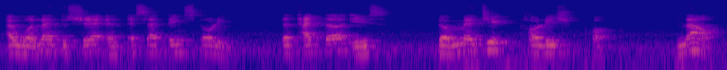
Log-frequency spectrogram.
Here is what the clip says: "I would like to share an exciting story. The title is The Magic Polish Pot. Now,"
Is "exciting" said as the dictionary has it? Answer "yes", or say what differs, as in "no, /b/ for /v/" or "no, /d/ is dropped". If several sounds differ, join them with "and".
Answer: no, /k/ is dropped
